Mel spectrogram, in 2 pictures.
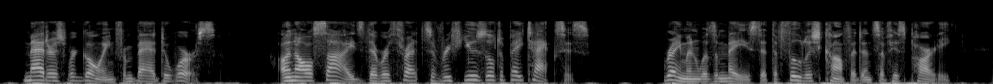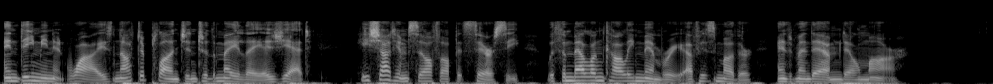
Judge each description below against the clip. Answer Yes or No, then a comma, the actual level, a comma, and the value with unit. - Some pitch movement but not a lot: No, wide, 6.0 semitones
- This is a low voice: No, medium, 145 Hz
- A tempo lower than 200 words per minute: Yes, average, 170 wpm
